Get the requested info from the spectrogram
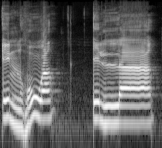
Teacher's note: ان ہوا نون ساکن کے بعد حروف حلقی کے 6 حرفوں میں سے ہا آنے کی وجہ سے نون ساکن کو ظاہر کر کے بغیر گناہ کے جلد پڑھنا ہے. ان ہوا الا، لام کو کھینچیں گے الف مدہ کی وجہ سے، الا ذکر.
